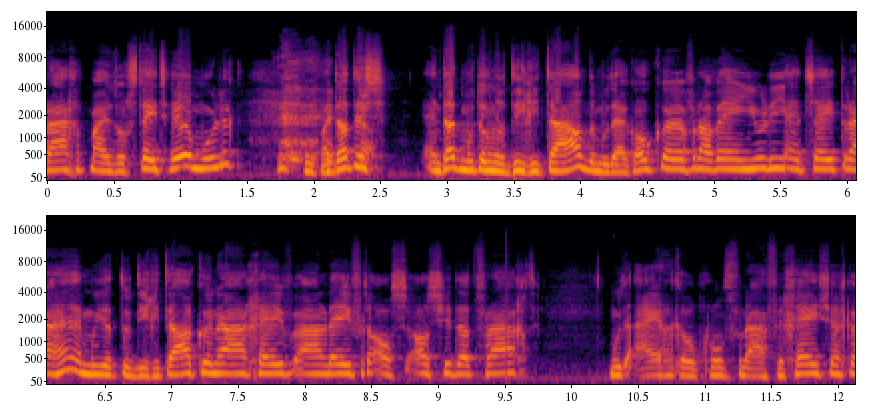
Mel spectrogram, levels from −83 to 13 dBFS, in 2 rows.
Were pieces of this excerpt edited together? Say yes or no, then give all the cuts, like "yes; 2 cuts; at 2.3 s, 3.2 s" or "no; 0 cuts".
yes; 2 cuts; at 5.5 s, 8.4 s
